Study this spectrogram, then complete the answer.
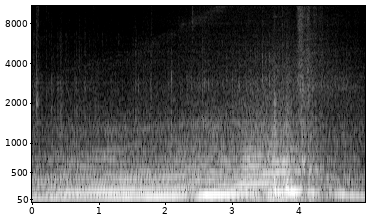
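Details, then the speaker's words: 1995 Mitsubishi Eclipse GSX AWD with new green turbo and repaired wastegate flapper, boost settings from before: pulls hard with rising turbo whir, then sharp pops near the top as it overboosts; boost controller turned off. "all right, started popping on me there. It overboosted for sure."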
